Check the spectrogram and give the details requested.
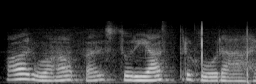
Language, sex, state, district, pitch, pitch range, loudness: Hindi, female, Uttarakhand, Tehri Garhwal, 195 Hz, 180-215 Hz, -18 LUFS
